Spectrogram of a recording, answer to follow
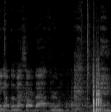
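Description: Faint voices from a television, then a single sharp knock near the end.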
